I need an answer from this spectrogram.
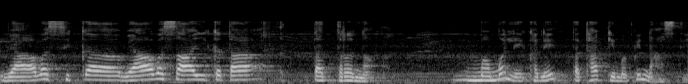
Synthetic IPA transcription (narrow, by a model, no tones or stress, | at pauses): ʋjaːʋɐsikɐʋjaːʋɐsaːjikɐt̪aː | t̪ɐt̪ɾɐnɐ | mɐmɐleːkʰɐneːt̪ɐt̪ʰaːkimɐpina̰ːst̪i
